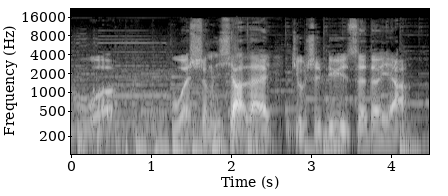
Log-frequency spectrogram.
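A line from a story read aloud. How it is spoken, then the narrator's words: Shy and quiet. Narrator (Chinese): 哈瓦尔不好意思的低声说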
